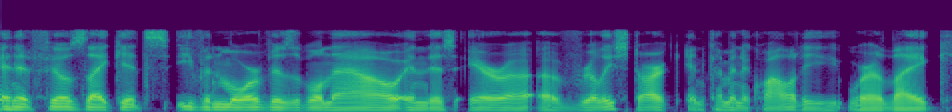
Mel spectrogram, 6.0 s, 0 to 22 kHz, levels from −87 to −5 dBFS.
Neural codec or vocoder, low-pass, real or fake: none; 7.2 kHz; real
